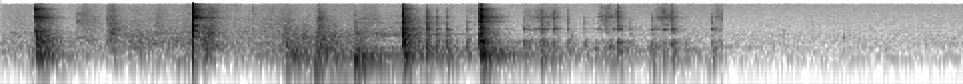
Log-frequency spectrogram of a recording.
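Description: Spring and plastic parts being dropped into and fitted down the centre of a washing machine agitator: a few sharp clicks and knocks with light rattling, stopping about four and a half seconds in.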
